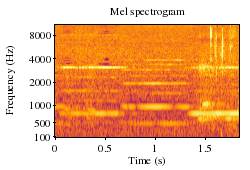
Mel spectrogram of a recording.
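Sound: ambulance siren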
